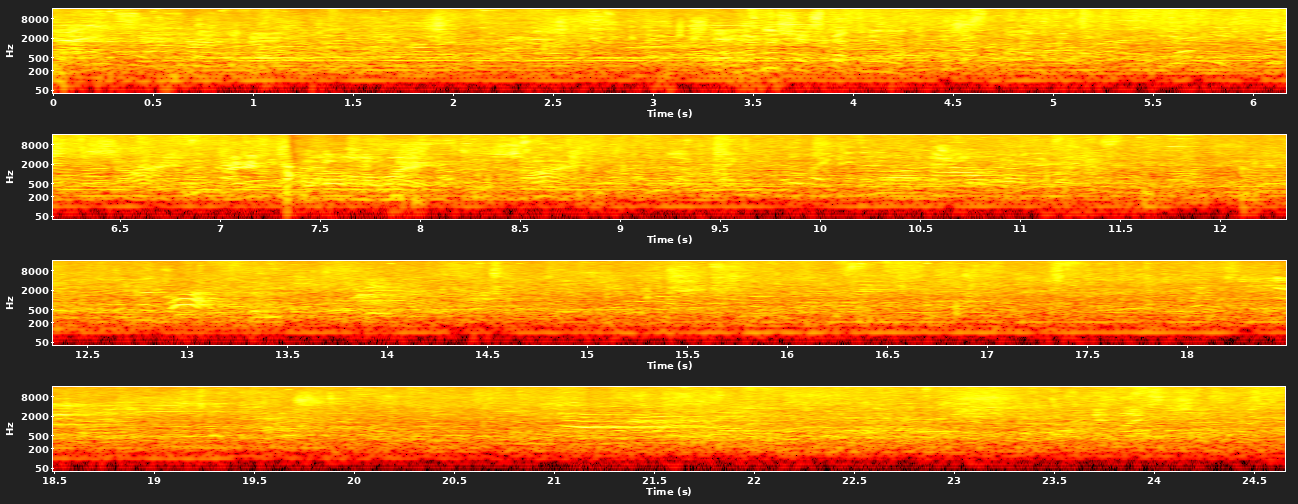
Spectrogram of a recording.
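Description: Footsteps shuffle on a stone floor.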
